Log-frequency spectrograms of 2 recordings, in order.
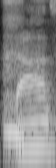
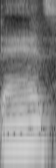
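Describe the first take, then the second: First: The vowel sounds South African. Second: The vowel sounds Australian. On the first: This is how the speaker still says it. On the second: This is how teammates expect it said.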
